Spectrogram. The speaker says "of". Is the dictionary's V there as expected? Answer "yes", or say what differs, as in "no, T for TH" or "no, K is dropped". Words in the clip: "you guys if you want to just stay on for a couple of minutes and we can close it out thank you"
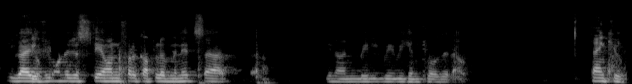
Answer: yes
